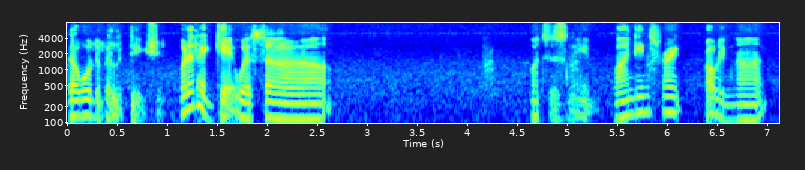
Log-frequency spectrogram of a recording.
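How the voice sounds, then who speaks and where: This streamer's medium-pitched male voice moves a little slowly. He muses through casual gameplay commentary, asking himself questions as he reads menus, and the sound comes from a muffled lo-fi mic with clear background noise.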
